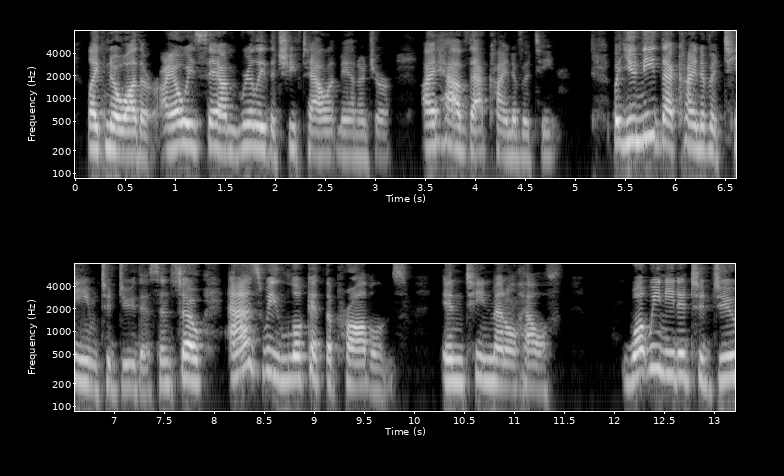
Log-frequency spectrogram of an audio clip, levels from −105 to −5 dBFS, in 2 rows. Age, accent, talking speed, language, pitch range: 40-59, American, 215 wpm, English, 205-255 Hz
